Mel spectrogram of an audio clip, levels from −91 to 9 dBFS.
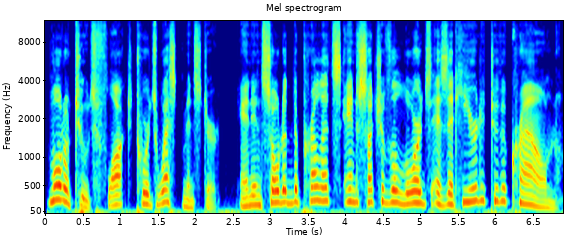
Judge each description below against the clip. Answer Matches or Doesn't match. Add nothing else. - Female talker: Doesn't match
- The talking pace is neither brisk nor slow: Matches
